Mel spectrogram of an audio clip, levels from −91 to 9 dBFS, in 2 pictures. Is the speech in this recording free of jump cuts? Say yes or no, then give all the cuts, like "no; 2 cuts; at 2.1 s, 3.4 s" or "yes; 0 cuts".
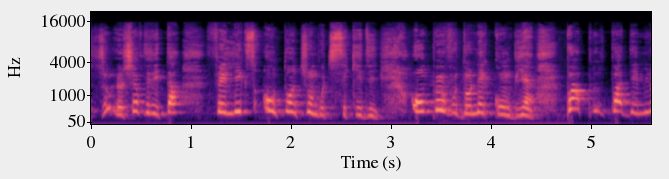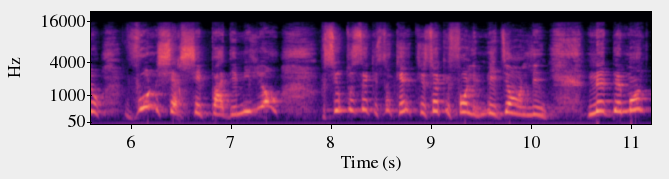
yes; 0 cuts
